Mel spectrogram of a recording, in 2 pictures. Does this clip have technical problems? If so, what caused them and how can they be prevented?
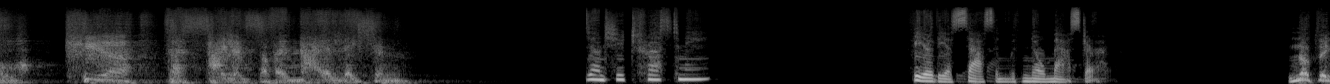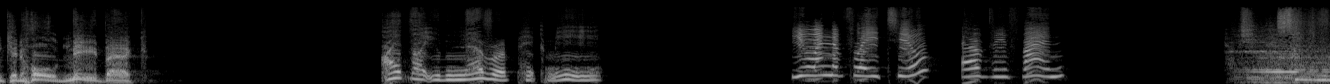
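Yes. There's periodic clock jitter running through the whole clip: something is wobbling the converter's sample clock at around 1 kHz, which puts sidebands either side of everything, worst on the high end, giving that rough, metallic edge. Keep noisy supplies and digital lines away from the clock.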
